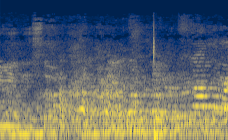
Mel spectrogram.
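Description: Several voices talking over one another in a large hall, with a low steady hum beneath and one sharp click about one and a half seconds in.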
